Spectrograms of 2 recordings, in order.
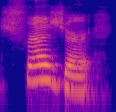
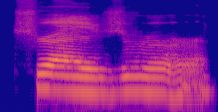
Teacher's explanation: Or if you look at the word treasure, with the word treasure, you have both help from the beginning sound before the R and the sound right after the R, because you have those palatal sounds to help with the R sound. So you're saying, you're up there on the palate, treasure.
